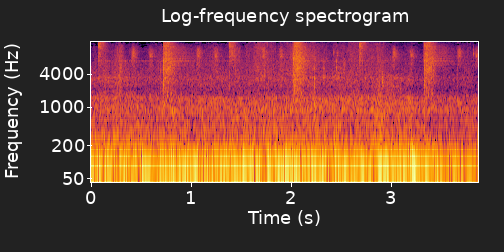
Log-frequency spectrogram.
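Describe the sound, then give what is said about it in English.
A steady, deep rumble of a van being driven along a road to be dropped off, heard from inside the cabin, continuous and fairly loud with faint ticks and hiss riding over the engine and tire noise. “So when I drop this van off, I'll catch the bus to the metro trail and head on home.”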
